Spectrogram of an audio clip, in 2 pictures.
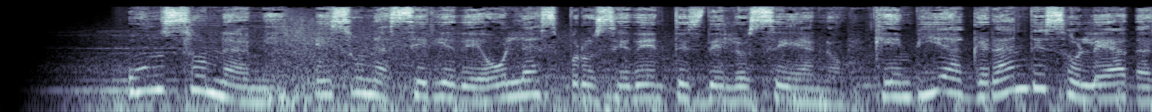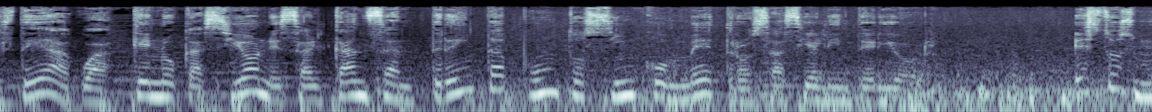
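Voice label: female, Spanish Latin America, narration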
